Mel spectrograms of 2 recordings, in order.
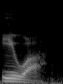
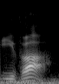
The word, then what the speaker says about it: iva: It's the only language I'm aware of where yes is a 2-syllable word. It's Iwa. But on the main, it's Iwa on the main island, but on like Gozo, it's Iva.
